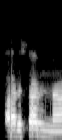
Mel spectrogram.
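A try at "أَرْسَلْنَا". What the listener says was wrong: আর নাই, আরো মোটা করে বলেন। আরো আরো মোটা করে বলবেন।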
